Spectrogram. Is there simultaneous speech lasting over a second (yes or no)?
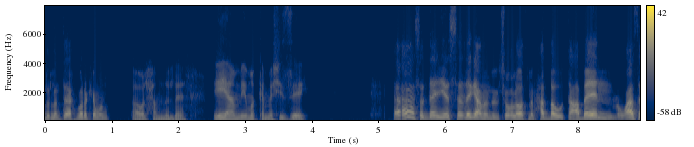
no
